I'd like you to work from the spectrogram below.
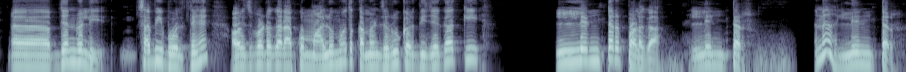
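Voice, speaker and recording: A man teaching English vocabulary in Hindi, slowly explaining words and mixing English phrases into his speech. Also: on the high side, no room sound, studio quality. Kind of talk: classroom lesson in Hindi.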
